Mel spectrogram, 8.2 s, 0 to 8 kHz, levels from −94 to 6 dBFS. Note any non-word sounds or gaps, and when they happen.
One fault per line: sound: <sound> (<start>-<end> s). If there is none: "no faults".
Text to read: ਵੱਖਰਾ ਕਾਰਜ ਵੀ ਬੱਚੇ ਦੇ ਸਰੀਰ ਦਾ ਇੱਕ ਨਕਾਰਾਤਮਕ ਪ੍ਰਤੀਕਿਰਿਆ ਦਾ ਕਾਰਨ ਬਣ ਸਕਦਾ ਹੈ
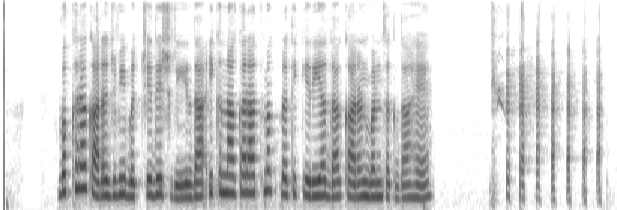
sound: laugh (6.5-8.0 s)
